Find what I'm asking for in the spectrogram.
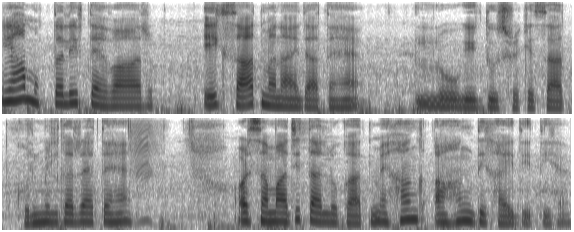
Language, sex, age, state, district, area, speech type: Urdu, female, 18-30, Delhi, North East Delhi, urban, spontaneous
